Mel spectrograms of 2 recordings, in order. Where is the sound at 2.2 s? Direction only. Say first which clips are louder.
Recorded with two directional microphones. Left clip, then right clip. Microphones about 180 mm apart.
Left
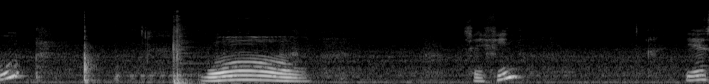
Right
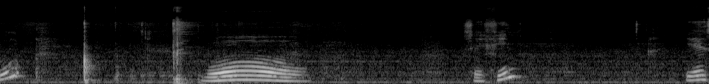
Even; 25° left (ahead or behind).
